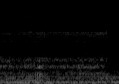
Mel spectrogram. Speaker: big one that they are overdosing right here choking that choking and gurgly sound so if that when they're bet when their breath rate really starts to drop you'll notice that it's like that gurgling like their lungs are filling though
